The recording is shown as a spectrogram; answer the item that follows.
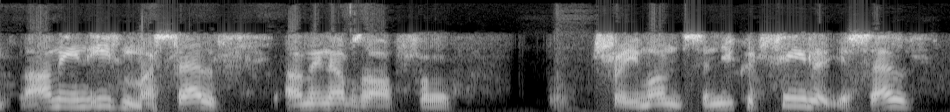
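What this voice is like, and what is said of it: Cork Irish accent. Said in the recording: “you can tell you're from Cork. There's a little touch of Roy Keane there in the accent”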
